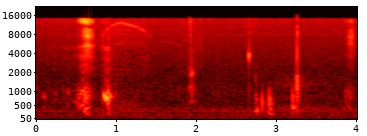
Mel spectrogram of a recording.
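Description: Two sharp, abrupt voiced catches close together, then softer clicks and small breath noises in a quiet room; hiccups.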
